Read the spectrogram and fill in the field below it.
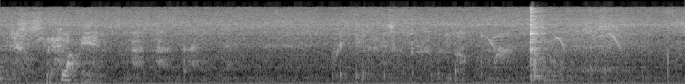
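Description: Potatoes frying in a pan give off a soft, steady sizzling hiss with faint scattered clinks, and one sharp tap near the end.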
